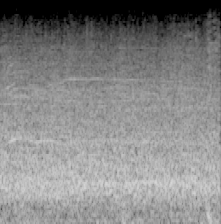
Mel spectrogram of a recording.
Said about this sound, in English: The crowd goes nuts, and Carter is just strutting around and puffing out his chest.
